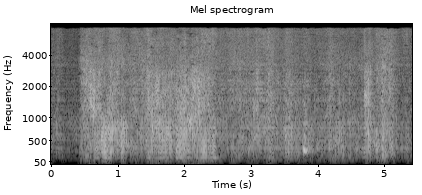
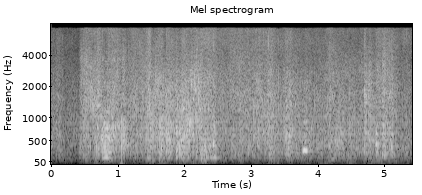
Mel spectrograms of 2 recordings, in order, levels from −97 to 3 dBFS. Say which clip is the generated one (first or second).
first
